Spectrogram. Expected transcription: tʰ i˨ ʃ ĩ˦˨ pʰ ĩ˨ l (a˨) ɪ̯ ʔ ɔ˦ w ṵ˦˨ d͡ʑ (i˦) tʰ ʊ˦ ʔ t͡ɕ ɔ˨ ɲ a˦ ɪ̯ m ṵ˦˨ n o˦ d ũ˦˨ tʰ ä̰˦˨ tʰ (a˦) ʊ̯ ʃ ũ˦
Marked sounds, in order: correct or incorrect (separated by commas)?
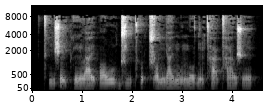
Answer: correct, incorrect, correct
